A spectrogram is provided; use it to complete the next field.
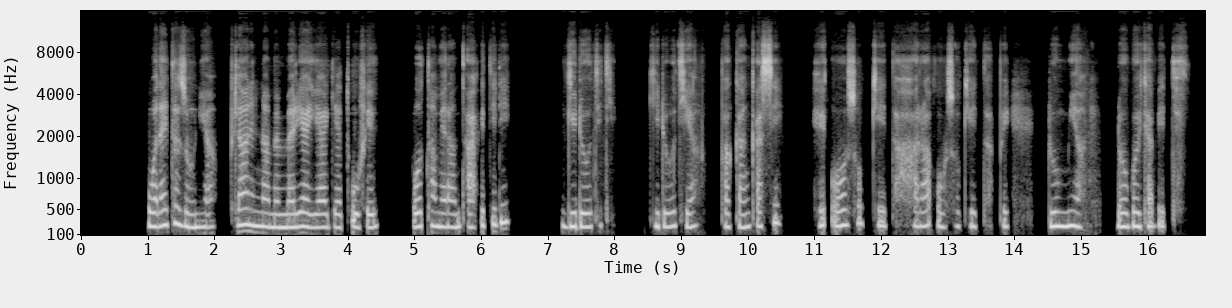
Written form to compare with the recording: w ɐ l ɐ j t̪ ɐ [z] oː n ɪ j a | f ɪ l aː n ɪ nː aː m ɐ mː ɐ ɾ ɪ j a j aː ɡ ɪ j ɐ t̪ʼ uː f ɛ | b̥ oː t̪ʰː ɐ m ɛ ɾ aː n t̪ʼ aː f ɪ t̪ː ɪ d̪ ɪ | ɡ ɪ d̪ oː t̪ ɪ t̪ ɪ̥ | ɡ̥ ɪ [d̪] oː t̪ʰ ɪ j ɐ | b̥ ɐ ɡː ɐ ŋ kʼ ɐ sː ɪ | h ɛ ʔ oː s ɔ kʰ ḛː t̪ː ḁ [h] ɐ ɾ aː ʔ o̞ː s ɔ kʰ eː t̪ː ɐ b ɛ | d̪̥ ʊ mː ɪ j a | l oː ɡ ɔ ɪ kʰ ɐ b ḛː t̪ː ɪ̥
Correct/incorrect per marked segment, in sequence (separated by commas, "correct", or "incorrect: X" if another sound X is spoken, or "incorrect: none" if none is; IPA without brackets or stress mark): correct, correct, correct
